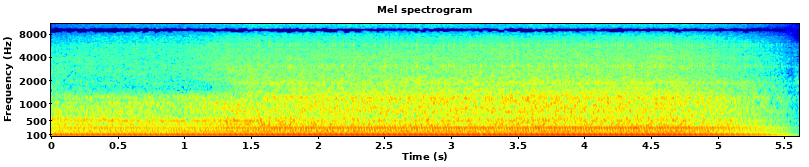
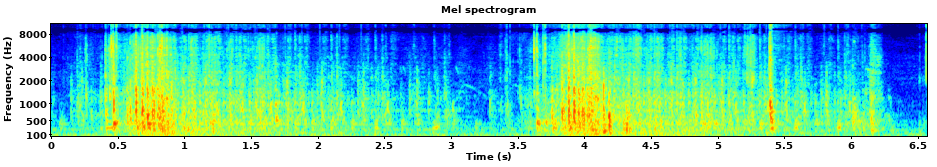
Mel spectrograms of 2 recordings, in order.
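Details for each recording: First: 2019 Troy-Bilt TB110 mower, 150cc Briggs & Stratton, previously hydrolocked from overfilled oil, run about 20 minutes to expel the leftover oil; steady, even governed drone, no misses or knocks; running smoothly, normal. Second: Hydrolocked 2019 Troy-Bilt TB110 push mower with a 150cc Briggs & Stratton engine, overfilled with oil and with a broken blade adapter: two quick rasping recoil pulls with the spark plug removed, engine spinning free to expel oil from the cylinder.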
